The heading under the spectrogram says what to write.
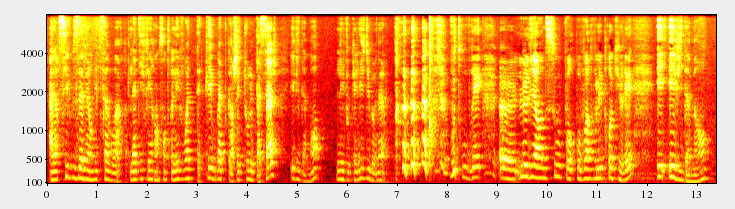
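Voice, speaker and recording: A woman's voice: low voice, moderate pace, a little mellow, far from the mic, slight background noise. A woman teaching singing, explaining vocal registers and breaking into short sung demonstrations. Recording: echoey room, voice a bit off mic.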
